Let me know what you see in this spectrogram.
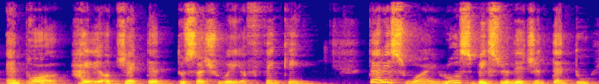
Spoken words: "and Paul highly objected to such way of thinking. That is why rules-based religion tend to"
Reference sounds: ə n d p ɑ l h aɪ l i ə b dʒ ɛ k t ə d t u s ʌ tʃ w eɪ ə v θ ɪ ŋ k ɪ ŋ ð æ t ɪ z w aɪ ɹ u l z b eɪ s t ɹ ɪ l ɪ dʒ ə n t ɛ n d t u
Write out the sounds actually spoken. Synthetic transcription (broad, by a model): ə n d p ɑ l h aɪ l i ə b dʒ ɛ k t ə d t u s ʌ tʃ w eɪ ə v θ ɪ ŋ k ɪ ŋ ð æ t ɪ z w aɪ ɹ u l s b eɪ s t ɹ ɪ l ɪ dʒ ə n t ɛ n d t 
